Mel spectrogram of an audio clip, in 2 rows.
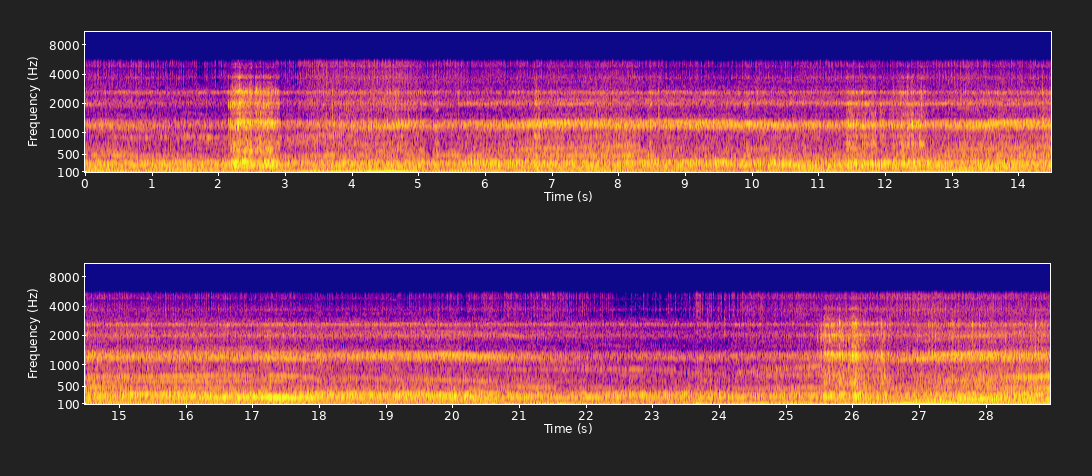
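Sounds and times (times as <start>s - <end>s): motorcycle engine running: 0.0s - 28.9s.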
